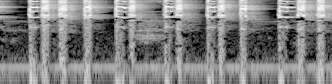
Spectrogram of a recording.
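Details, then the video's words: Young hand-fed sooty-headed bulbul still learning to call, giving rapid, insistent raspy squeaks in tight doublets about every half second. "suara asli kutilang anakan | burung kutilang loloh"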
